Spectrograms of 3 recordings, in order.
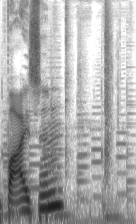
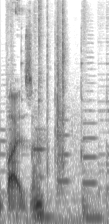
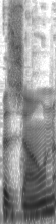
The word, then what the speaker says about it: Bizon: And if you pronounce it bizone, um you should be uh forfeit all rights to eat and live.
